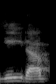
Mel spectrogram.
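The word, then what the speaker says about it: Jeder: anyone who doesn't know it's pronounced yida but people say jetta it's whatever whatever you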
